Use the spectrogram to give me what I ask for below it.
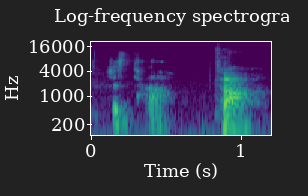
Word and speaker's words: Ptah: Is there any plausible connection between the Jewish Christian concept of the divine Logos and Ptah's... Is that how you pronounce that? Ptah? Yeah, Ptah. Okay. Just Ptah.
